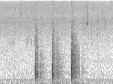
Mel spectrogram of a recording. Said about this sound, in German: Also klopf ich. Ja? Kann ich klopfen? Ja, ja, klopf doch mal.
